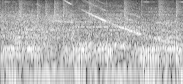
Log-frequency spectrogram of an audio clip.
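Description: Techno music from a vinyl DJ mix: a steady beat with deep bass and busy hi-hats, and a high tone sweeping down in pitch about halfway through.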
